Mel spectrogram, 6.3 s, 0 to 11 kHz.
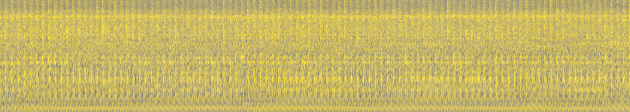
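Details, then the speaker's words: John Deere D110 riding mower, after carb spray flush: harsh, uneven chugging with a hammering beat about three per second instead of smooth idle; misfire traced to spark plug only hand-threaded, loose. "Alright, well, I went to go put the wrench on it, and you guys can probably see this might have been a little bit of the issue. It was just like hand threaded in there, so I guess let's go ahead and pull this thing out."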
